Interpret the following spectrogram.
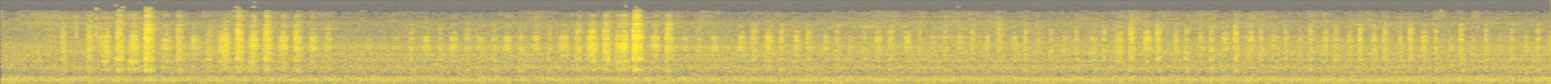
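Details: Shiba Inu named Chobi panting while its soft, chewy cheek skin is massaged; a steady, rapid, breathy panting runs through the clip with a constant low background hum.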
